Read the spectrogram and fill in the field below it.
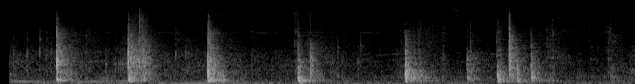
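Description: Footsteps knock slowly on a hard floor.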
